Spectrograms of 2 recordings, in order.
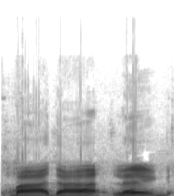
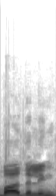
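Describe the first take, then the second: First: The name is pronounced the way Chinese speakers say it. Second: The name is pronounced as read in English. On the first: "Chinese में बोलते हैं बादालिंग, ऐसे अजीब सा" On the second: "English में पढ़ोगे तो अपन बादलिंग प्रोनाउंस करेंगे"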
